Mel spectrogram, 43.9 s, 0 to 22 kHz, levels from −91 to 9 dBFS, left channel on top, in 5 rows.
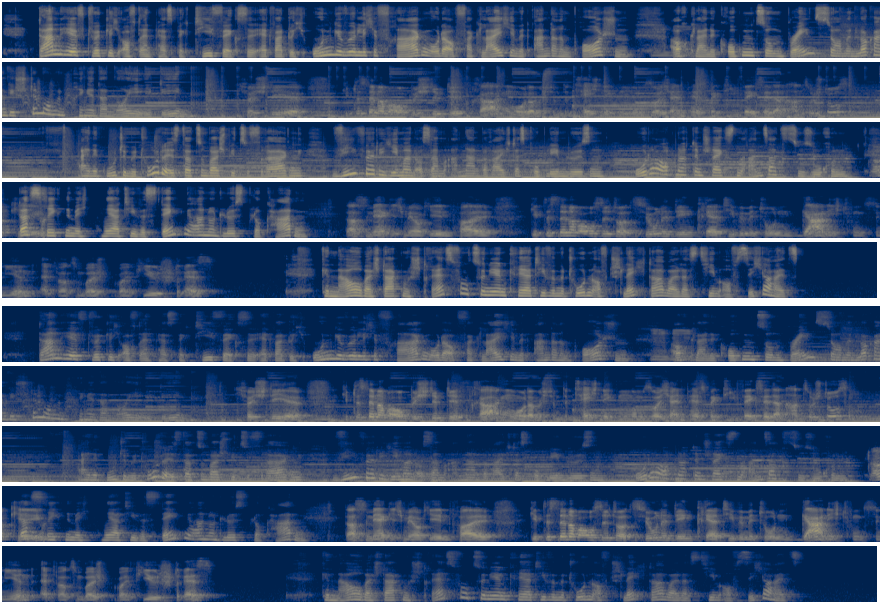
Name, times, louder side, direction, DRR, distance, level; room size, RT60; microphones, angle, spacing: voice 1, 0.0-10.7 18.0-23.6 23.9-29.4 38.0-43.1, left 9 dB, 85° left, 0.3 m, -34 dB
voice 2, 6.5-6.9 11.1-17.4 26.2-26.8 29.8-37.2, right 2 dB, 50° right, 1.0 m, -38 dB
sound 1, 7.9-26.1, left 2 dB, 40° left, 0.7 m, -40 dB
6.5 x 5.2 x 2.8 m
head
